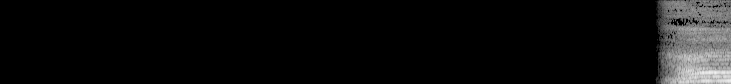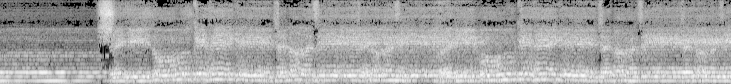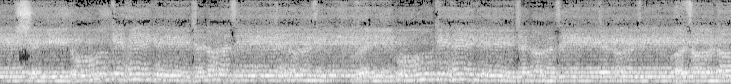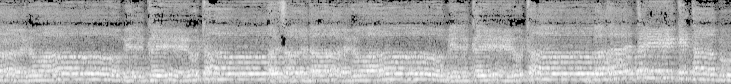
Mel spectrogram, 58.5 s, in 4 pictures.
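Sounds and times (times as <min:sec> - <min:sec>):
nohay noha lament recitation: 0:13.2 - 0:58.4.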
